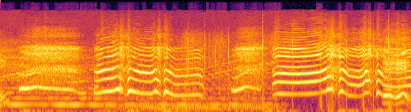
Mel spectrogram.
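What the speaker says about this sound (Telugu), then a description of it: "ఎందుకు ఏడుస్తున్నావు?" A woman wails and sobs in a tearful Telugu film scene, her voice rising and breaking in long moaning cries with gasping breaths, loud and close throughout.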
